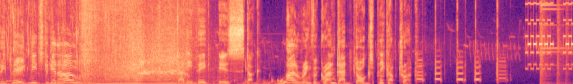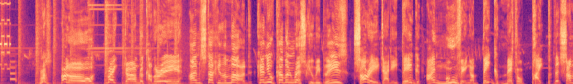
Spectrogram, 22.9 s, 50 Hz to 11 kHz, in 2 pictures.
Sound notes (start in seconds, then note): 10.5 phone rings; 12.2 barks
